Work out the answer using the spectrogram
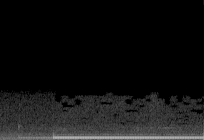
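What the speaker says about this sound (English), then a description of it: "the phone is now ringing" A single steady ringback tone from a cloud-based phone system on Amazon's cloud starts after a brief click and holds continuously, faint and thin, with no voices.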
